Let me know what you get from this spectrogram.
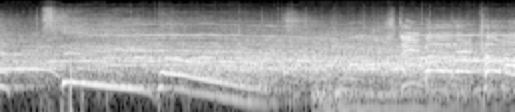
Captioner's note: audience cheering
